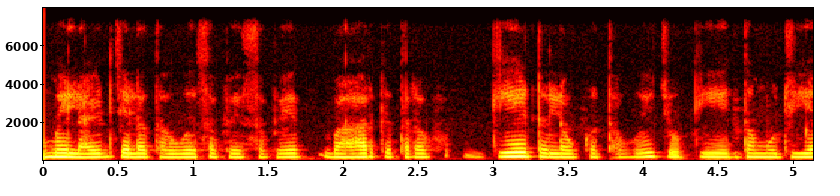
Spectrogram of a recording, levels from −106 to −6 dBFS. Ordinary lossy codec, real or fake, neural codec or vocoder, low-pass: none; real; none; 7.2 kHz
